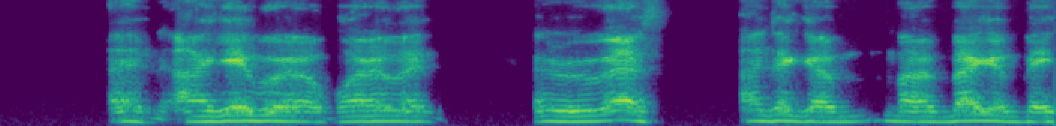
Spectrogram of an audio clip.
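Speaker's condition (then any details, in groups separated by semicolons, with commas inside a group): ALS/MND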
